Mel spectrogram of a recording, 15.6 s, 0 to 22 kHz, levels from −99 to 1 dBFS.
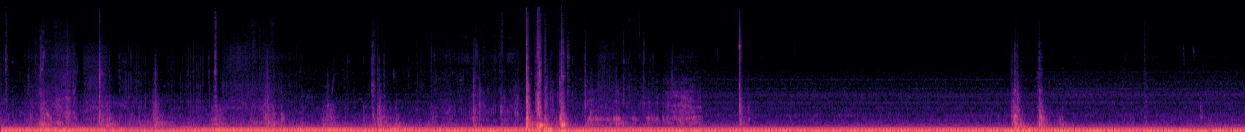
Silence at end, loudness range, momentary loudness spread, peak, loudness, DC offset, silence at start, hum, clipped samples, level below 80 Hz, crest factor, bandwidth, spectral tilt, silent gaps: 0 s; 3 LU; 6 LU; -20 dBFS; -43 LUFS; under 0.1%; 0 s; none; under 0.1%; -36 dBFS; 16 dB; 6.6 kHz; -7.5 dB/octave; none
